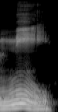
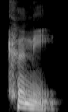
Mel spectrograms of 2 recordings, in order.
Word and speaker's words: knee: That's the knee. Again, not knee.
